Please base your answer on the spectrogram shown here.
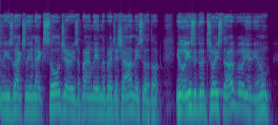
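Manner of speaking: put-on speaking with Scottish accent. Speaker shows how his manager talks, imitating the manager's scottish accent. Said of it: "he talks like this".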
